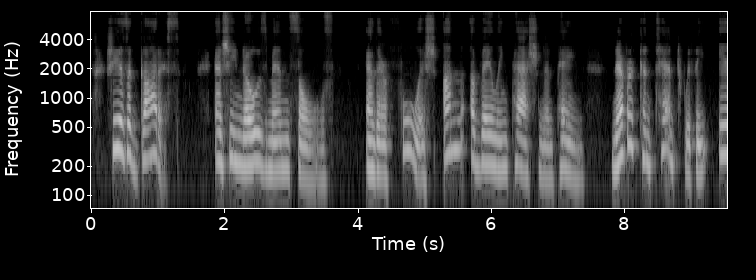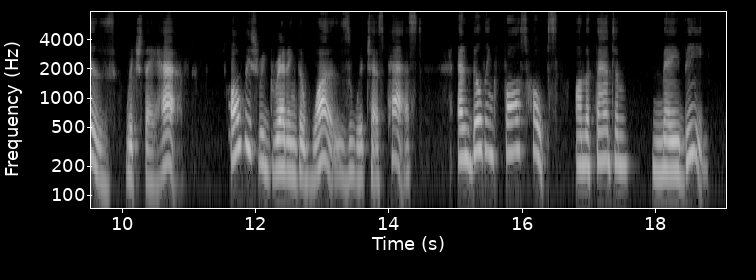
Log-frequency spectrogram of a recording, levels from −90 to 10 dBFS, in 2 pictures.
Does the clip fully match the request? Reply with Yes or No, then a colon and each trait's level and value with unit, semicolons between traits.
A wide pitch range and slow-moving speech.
Yes: wide, 5.8 semitones; slow, 125 wpm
